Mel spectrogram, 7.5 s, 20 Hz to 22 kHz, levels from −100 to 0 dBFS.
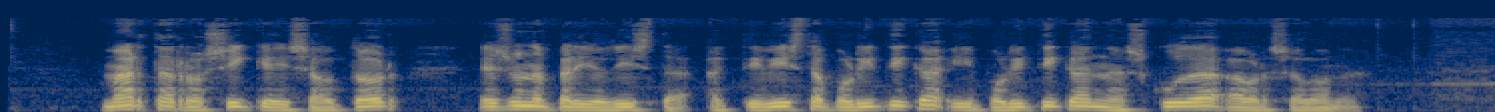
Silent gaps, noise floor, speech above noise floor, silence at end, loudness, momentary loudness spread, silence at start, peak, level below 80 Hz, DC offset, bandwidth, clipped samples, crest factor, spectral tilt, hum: none; -61 dBFS; 36 dB; 0.65 s; -25 LUFS; 8 LU; 0.5 s; -8 dBFS; -46 dBFS; under 0.1%; 11 kHz; under 0.1%; 18 dB; -8 dB/octave; none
